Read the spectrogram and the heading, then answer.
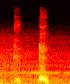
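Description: A woman clears her throat with one short, low, rasping burst, preceded by a softer breathy sound against a faint steady hum.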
